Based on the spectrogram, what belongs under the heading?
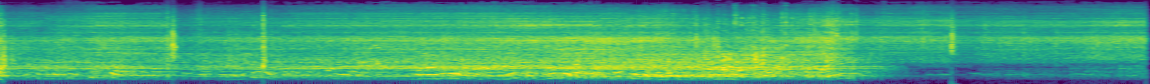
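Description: Supermoto motorcycle engines idling in a group, their pitch rising and falling again and again as the throttles are blipped, with a few sharp clicks.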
